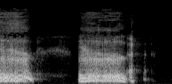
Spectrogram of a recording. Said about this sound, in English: I can hear your dog. It's just here.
